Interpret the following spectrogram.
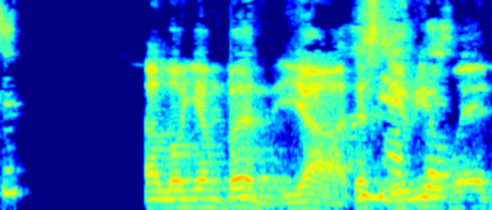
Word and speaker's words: Longyearbyen: How do you pronounce it? Longyearbyen.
